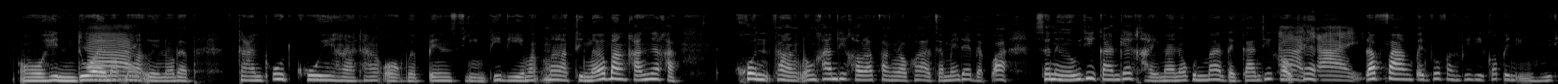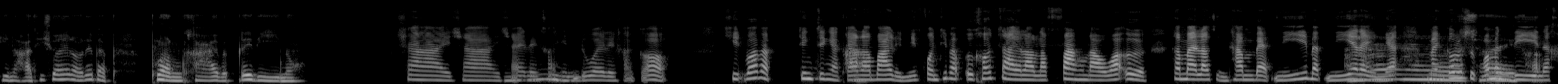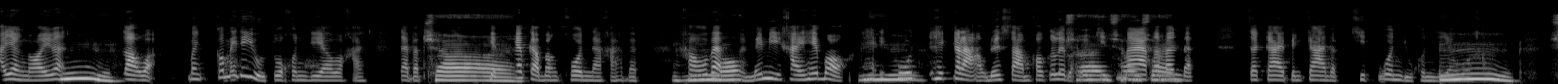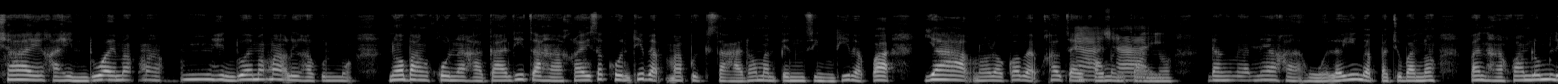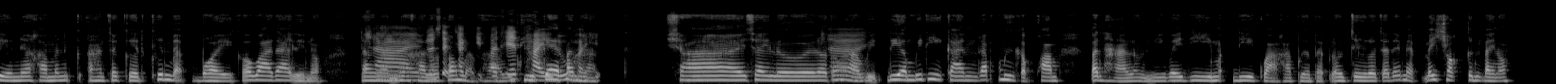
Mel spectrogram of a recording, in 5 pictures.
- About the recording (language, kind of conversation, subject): Thai, unstructured, สิ่งสำคัญที่สุดที่คุณได้เรียนรู้จากความล้มเหลวคืออะไร?
- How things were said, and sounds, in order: tapping; other background noise; laughing while speaking: "ด้วย"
